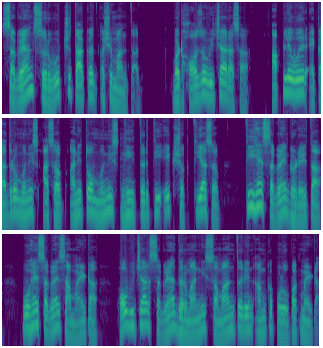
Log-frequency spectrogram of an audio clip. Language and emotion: Goan Konkani, neutral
